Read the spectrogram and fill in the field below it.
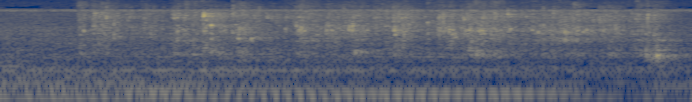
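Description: Milk poured into a tea pot already holding water, a steady liquid pouring and splashing sound running continuously and close by, with no talking.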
